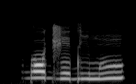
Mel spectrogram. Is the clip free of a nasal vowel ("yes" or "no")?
no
